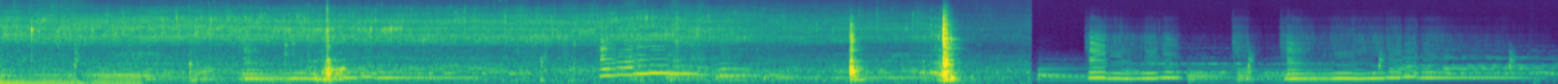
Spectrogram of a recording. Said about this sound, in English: And so now we're just going to let this simmer.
